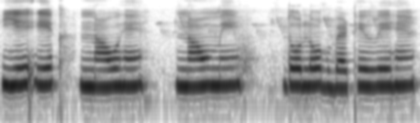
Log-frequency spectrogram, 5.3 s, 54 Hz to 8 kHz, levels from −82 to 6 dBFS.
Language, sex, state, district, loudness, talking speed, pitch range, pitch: Hindi, female, Uttar Pradesh, Shamli, -13 LUFS, 125 wpm, 240-255 Hz, 245 Hz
